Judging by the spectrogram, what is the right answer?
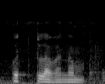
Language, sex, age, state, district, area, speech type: Sanskrit, male, 18-30, Andhra Pradesh, Guntur, urban, read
